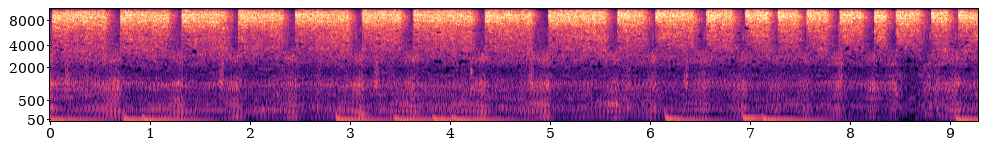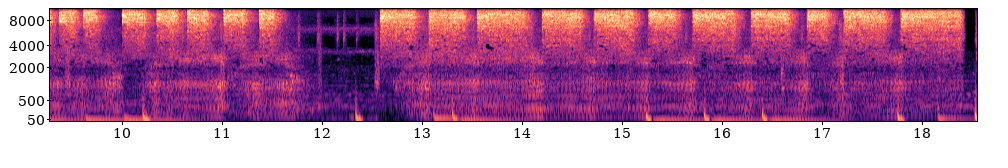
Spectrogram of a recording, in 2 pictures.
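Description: Electric paint spray gun running, a loud steady hiss of paint spray that pulses a few times a second. It cuts out briefly about twelve seconds in, then starts again.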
